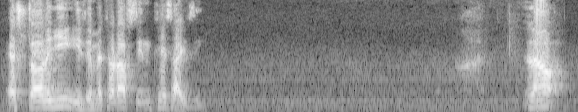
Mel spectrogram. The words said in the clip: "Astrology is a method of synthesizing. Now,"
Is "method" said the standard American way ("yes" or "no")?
no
